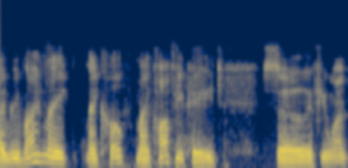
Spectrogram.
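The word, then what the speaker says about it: Ko-fi: It's just I see it like spelled like Ko- Fi. Like I I want to say Kofi or something though. I'm told it's coffee tomato.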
